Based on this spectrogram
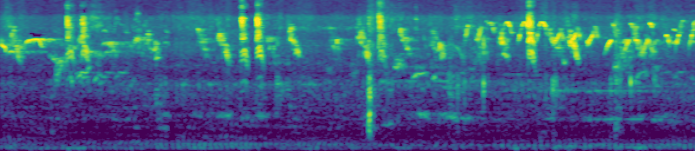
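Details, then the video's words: Several sparrows chirp in busy, overlapping chatter of short high notes over a low rural hum, in a maize field with trees under a cloudy sky. "Sparrows Sounds"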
